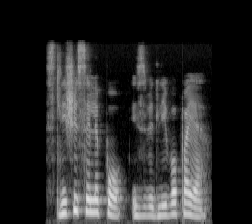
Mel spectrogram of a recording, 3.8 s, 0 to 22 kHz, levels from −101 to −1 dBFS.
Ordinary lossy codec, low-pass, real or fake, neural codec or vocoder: none; 9.9 kHz; real; none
